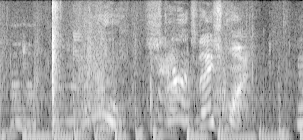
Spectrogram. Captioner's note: smack thuds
